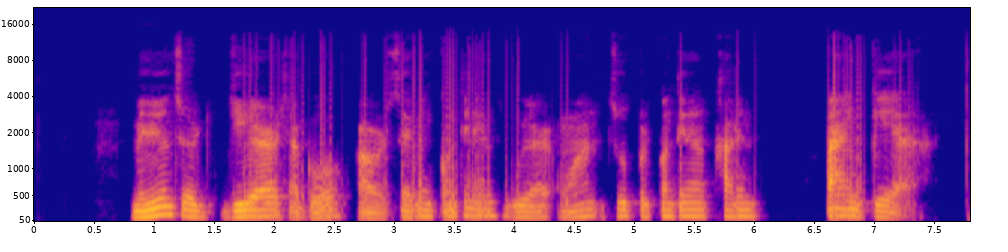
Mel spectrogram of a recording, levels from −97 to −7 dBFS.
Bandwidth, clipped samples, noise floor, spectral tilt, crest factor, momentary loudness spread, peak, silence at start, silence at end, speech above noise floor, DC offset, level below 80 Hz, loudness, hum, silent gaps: 13 kHz; under 0.1%; -84 dBFS; -7 dB/octave; 22 dB; 9 LU; -6 dBFS; 0.8 s; 0.35 s; 56 dB; under 0.1%; -58 dBFS; -29 LUFS; none; none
